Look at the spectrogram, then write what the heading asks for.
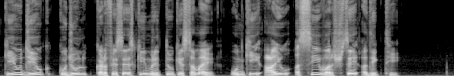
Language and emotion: Hindi, neutral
